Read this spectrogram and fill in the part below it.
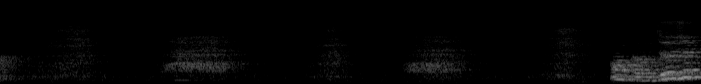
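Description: Slow, steady breathing during a pilates exercise, five soft rhythmic inhale-exhale swells close to the mic, followed by a louder rough breath at the end.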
